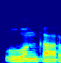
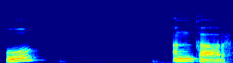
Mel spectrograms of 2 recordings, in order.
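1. ਨਾਸਿਕ ਧੁਨੀ ਸ਼ੁਰੂਆਤੀ ਓ ਅੱਖਰ ਨਾਲ ਜੁੜਦੀ ਹੈ। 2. ਓ ਇਕੱਲਾ ਰਹਿੰਦਾ ਹੈ; ਨਾਸਿਕ ਧੁਨੀ ਕਾਰ ਨਾਲ ਜੁੜਦੀ ਹੈ। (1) "ਕਈ ਵਾਰ ਨਾ ਅਸੀਂ ਇਸ ਦਾ ਉਚਾਰਨ ਕਰਦੇ ਇਦਾਂ ਹੀ ਆ" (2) "ਵੱਖਰੇ ਤਰੀਕੇ ਨਾਲ ਇਹਨੂੰ ਕਈ ਇਦਾਂ ਪੜ੍ਹਦੇ ਹੁੰਦੇ ਆ ... ਇਹ ਗਲਤ ਹੈ"

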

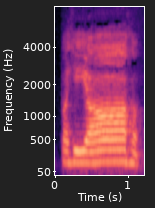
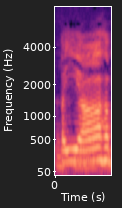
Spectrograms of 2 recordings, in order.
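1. ਵਿਚਲਾ 'ਹ' ਦੀ ਆਵਾਜ਼ ਸਾਫ਼ ਉਚਾਰੀ ਜਾਂਦੀ ਹੈ। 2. ਵਿਚਲਾ 'ਹ' ਦੀ ਆਵਾਜ਼ ਛੱਡ ਦਿੱਤੀ ਜਾਂਦੀ ਹੈ। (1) "ਦੋਵੇਂ ਹਾਹੇ ਬੋਲਨੇ ਆ" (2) "ਕਈ ਪਾਠੀ ਸਿੰਘ ਪਈਆਹ ਬੋਲ ਜਾਂਦੇ ਆ"

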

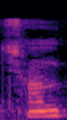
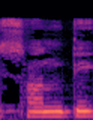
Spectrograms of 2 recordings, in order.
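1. ਇਹ ਸ਼ਬਦ ਇੱਕ ਅਸਪਿਰੇਟਿਡ 'ch' ਧੁਨੀ ਨਾਲ ਸ਼ੁਰੂ ਹੁੰਦਾ ਹੈ। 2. ਇਹ ਸ਼ਬਦ ਇੱਕ ਸਾਦੀ 's' ਧੁਨੀ ਨਾਲ ਸ਼ੁਰੂ ਹੁੰਦਾ ਹੈ। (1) "ਇਹ ਛੰਤ ਹੀ ਉਚਾਰਨ ਕਰਨਾ" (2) "ਕਈ ਅਣਜਾਣ ਪਾਠੀ ਸੰਤੀ ਕਹਿ ਜਾਂਦੇ ਹਨ"

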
